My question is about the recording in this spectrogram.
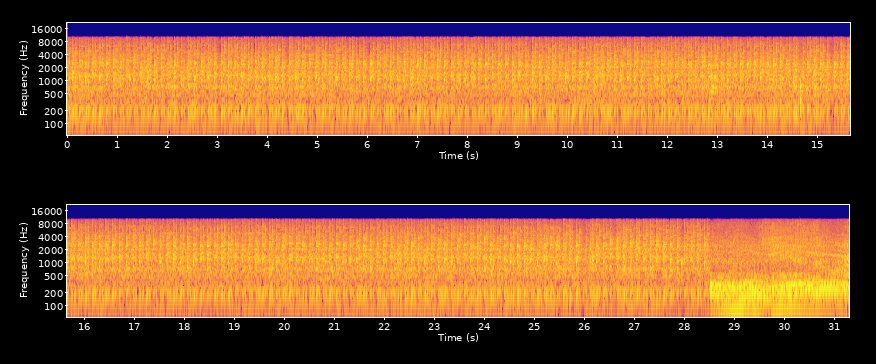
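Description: Cruiser motorcycle with long chrome drag pipes idling loudly and steadily, with a fast even pulse. Near the end the sound changes as the bike pulls away.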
